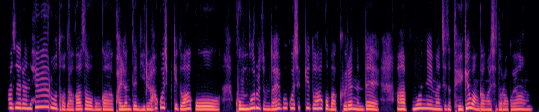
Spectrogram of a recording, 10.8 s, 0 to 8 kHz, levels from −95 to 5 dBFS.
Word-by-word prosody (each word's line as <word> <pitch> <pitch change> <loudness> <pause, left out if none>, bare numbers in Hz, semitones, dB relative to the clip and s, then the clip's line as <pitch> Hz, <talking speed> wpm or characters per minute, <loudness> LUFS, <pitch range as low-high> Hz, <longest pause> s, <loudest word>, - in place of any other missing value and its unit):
사실은 315 -2 +1
해외로 390 -5 0
더 225 -2 -4
나가서 230 +4 0
뭔가 210 0 -3
관련된 225 0 +1
일을 210 +1 -1
하고 340 - -2
싶기도 260 -8 -3
하고 225 -5 +1 0.3
공부를 265 +6 +5
좀 235 -4 -3
더 230 - 0
해 280 +4 +1
보고 305 0 -3
싶기도 305 -2 -4
하고 275 -2 0
막 215 -3 -2
그랬는데 230 -3 +1 0.3
아 235 -1 +3
부모님은 270 -3 +2
진짜 230 0 -5
되게 220 +7 +2
완강하시더라고요. 210 -3 -2
235 Hz, 330 characters per minute, -23 LUFS, 215-290 Hz, 0.3 s, 공부를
